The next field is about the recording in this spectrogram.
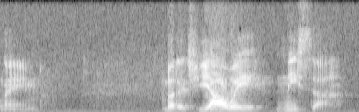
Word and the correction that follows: Nissi: or Nissi.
